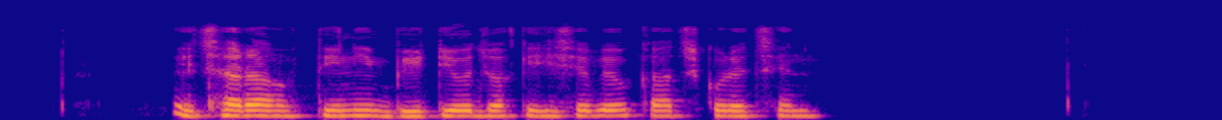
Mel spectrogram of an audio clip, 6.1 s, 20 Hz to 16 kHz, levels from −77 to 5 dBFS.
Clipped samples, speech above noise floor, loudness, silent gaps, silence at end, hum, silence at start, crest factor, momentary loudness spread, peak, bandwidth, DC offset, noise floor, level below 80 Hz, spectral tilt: under 0.1%; 57 dB; -19 LUFS; none; 2 s; none; 0.85 s; 20 dB; 9 LU; -2 dBFS; 7.2 kHz; under 0.1%; -76 dBFS; -58 dBFS; -7.5 dB/octave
